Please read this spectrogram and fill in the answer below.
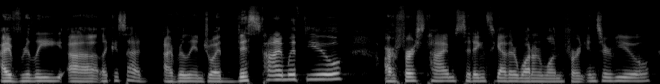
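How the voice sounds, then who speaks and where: With a plain, everyday voice, a man talks at a fairly quick pace with ordinary pitch variation, recorded dry and close with no echo. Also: fairly high pitch for a man. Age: 30s. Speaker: podcast host. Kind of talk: casual chat; scripted narration.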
